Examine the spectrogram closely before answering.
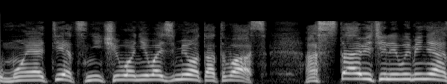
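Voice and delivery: high, loud outraged yell; furious shout. A narrator's reading. Natasha screaming at the prince about her father. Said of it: "закричала ещё раз Наташа".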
